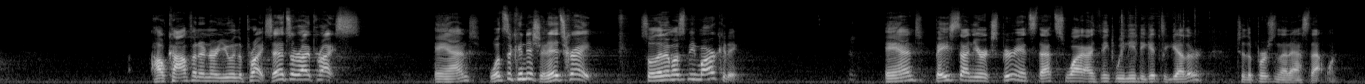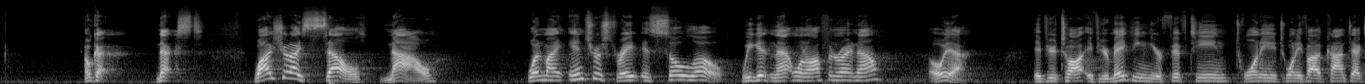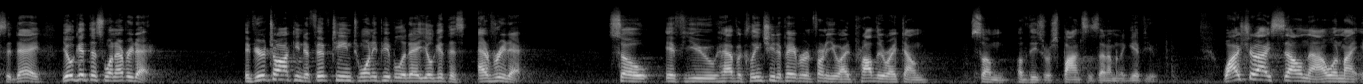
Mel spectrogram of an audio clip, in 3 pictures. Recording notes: Join us live on stage. Every year, the Glover U audience has the opportunity to "stump the chump".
